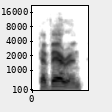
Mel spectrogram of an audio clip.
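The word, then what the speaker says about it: Ta'veren: But then Taveren, you said Tavarin. Taveren is.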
